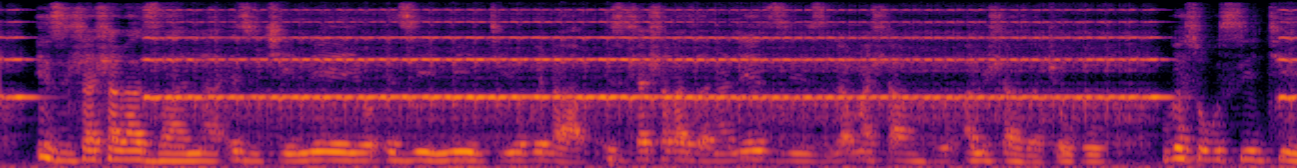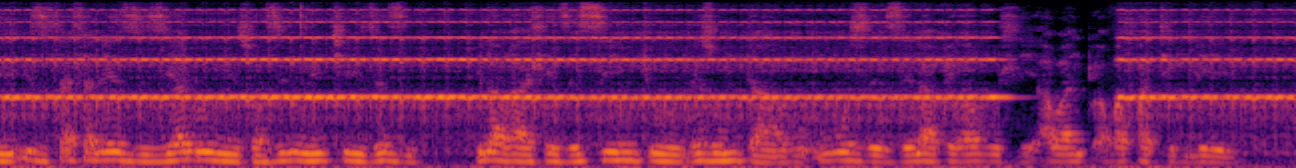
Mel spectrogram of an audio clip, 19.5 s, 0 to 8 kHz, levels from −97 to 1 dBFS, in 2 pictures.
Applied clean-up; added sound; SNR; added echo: none; Bowed string instrument; -2 dB; reverberation time 0.2 s.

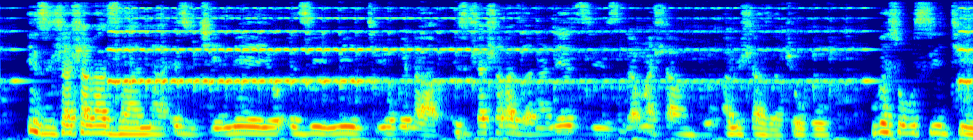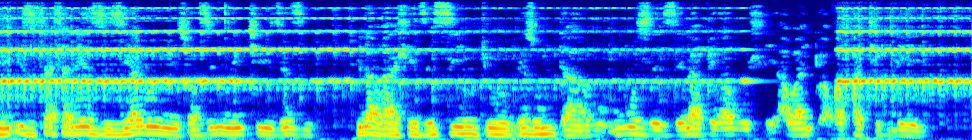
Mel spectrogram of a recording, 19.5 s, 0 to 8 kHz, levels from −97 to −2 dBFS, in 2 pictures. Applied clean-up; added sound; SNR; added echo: classical method WPE with log-MMSE.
